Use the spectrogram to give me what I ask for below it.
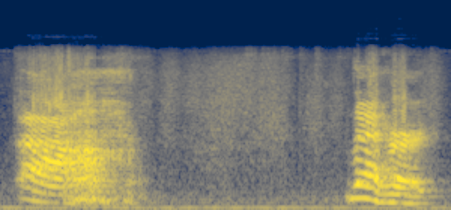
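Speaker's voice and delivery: loud, high cry of pain, then a complaint; pained yell turning into a grumble; hurt demon. Acted. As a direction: play a villain stung by the blow. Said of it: "And he goes".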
